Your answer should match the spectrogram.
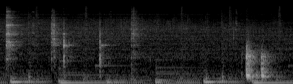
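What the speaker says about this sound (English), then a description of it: "I'm going to make a little sofrito here in this pan with a little bit of extra virgin olive oil" Minced raw red onion sweating in extra virgin olive oil in a pan, with a quiet steady sizzle broken by rhythmic stirring strokes about every half second, and a sharper scrape near the end.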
